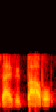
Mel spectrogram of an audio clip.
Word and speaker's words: Babel: But Isaac Babel, for me, and I think I'm always pronouncing his name wrong. I've been corrected. I believe it's called, his name's Isaac Babel.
